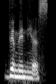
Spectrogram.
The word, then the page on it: vimineous: Indian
